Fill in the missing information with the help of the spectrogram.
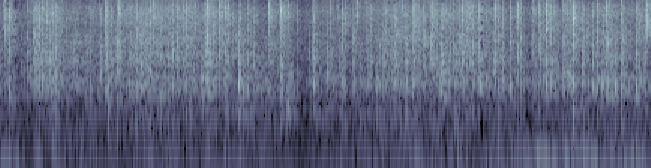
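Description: Layered thin brown kraft packing paper resting on a fluffy rug is pressed flat, then gathered and crinkled with fingertips and nails. The result is a dense, steady stream of bright, crisp crackles and rustles, with sharper snaps scattered throughout and a faint low rumble underneath.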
